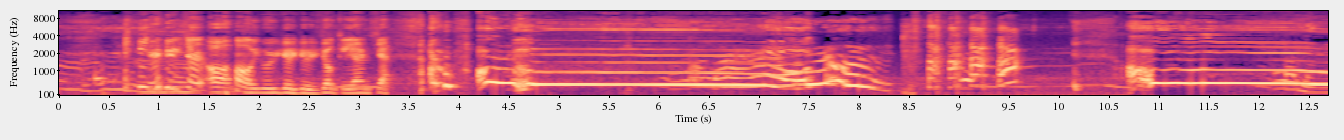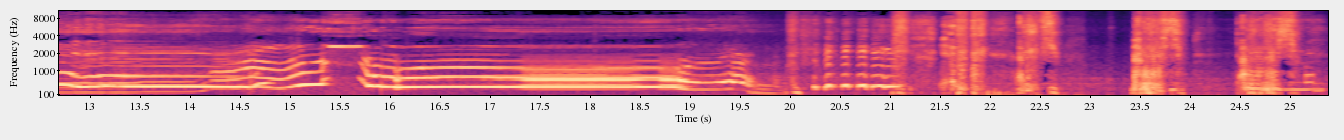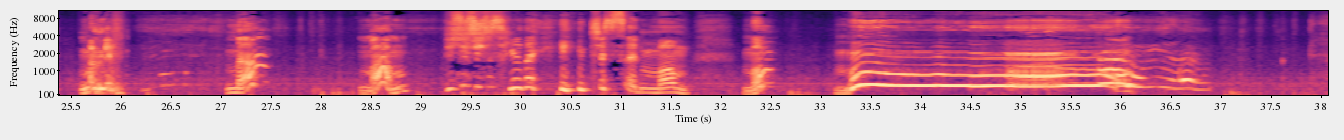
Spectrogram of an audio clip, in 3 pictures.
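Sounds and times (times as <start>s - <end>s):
dog howling: 4.2s - 8.4s, 9.0s - 19.9s, 33.2s - 36.9s.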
